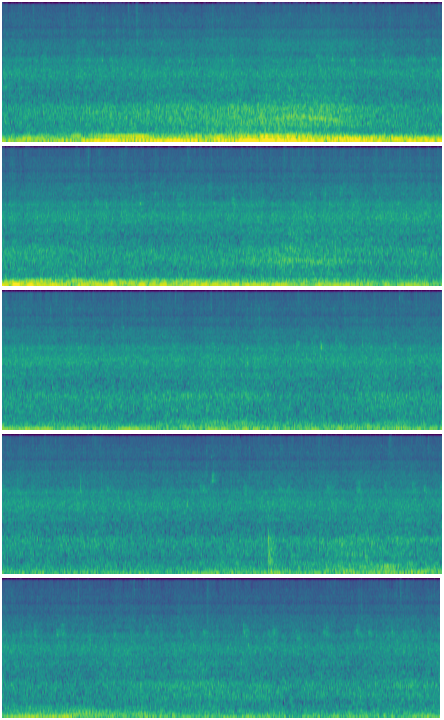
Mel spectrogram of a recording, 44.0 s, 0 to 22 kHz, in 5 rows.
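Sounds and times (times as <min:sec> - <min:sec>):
vehicle rumble: 0:00.0 - 0:19.0
steady rain: 0:00.0 - 0:43.9.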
